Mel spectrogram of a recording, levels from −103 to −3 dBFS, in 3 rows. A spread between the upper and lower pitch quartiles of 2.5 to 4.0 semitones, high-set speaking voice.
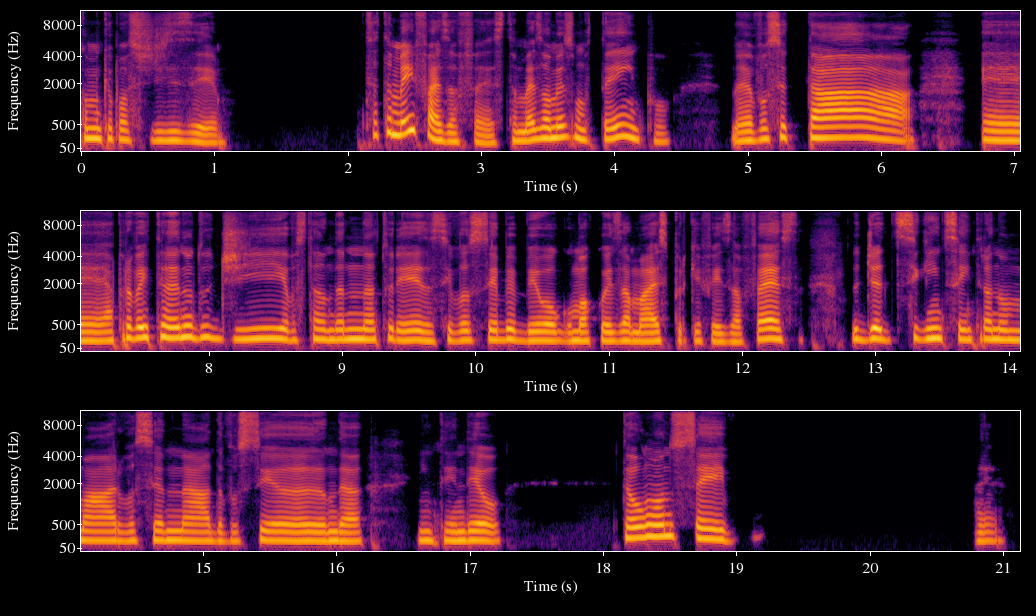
No: average, 3.5 semitones; medium, 180 Hz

